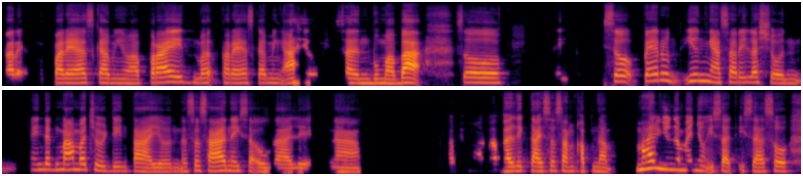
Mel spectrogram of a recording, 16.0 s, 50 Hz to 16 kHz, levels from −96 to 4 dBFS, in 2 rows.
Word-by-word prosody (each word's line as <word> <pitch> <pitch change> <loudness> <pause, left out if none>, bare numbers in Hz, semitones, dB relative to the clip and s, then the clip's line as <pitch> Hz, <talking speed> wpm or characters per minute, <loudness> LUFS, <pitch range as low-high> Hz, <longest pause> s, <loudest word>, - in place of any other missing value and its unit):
pare-parehas 195 -3 0
kaming 190 -2 -1
mga 175 0 -2
pride, 220 +3 +5 0.3
parehas 195 0 -2
kaming 195 -1 -5
ayaw 195 +1 +1
minsan 190 -1 -2
bumaba. 185 +2 +6 1.1
So, 295 -5 -5
pero 290 +1 +1
yun 275 -2 -1
nga 210 - +2
sa 215 +1 -2
relasyon 215 -4 -3 0.3
ay 245 - -6
nagma-mature 245 -2 +1
din 190 -1 -9
tayo 170 -2 0
nasasanay 200 +2 +1
sa 200 - -6
ugali 165 -1 -4 0.2
na 165 -2 -3 0.8
sabi - - -15
mo - - -44 0.2
babalik 190 +1 +1
tayo 185 -1 +3
sa 200 - -4
sangkap 190 -1 -2
na 170 -2 -3 0.2
mahal 280 +5 +6
niyo 260 -4 +2
naman 225 -2 0
yung 210 - -5
isa't 180 +3 -2
isa. 185 -3 -3
So 185 +1 -1
195 Hz, 140 wpm, -23 LUFS, 185-225 Hz, 1.1 s, bumaba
